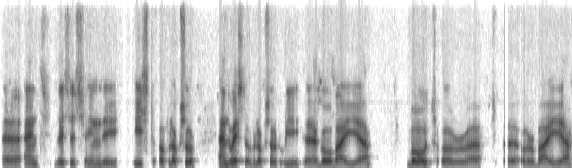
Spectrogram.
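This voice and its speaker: Man, Egyptian accent, second-language English, slow unhurried delivery, halting with uh's, thin phone-line sound. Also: low voice. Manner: hesitant, many fillers and restarts. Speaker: former Egyptologist and tour guide. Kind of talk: unscripted personal storytelling. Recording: tinny phone-like audio.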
